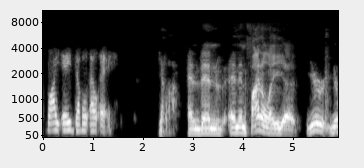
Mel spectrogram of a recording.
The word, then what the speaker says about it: Yalla: It's a word that means let's go, or come on, or okay, or pretty much anything. And pronounce it Very again. Very versatile word. Yalla. Yalla. Y-A-L-L-A.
